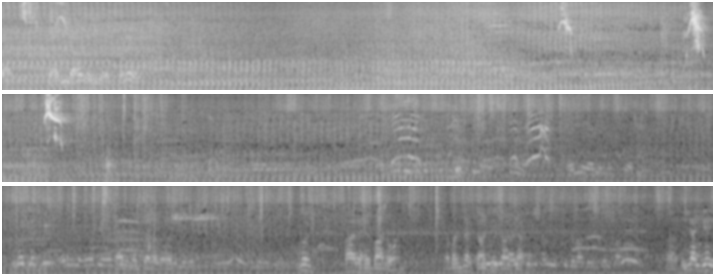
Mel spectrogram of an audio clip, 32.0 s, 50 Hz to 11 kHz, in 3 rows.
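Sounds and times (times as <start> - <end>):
small engine running: 0.0 - 32.0
sharp high-pitched calls: 7.2 - 8.8, 10.2 - 11.8.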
